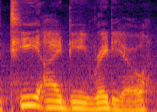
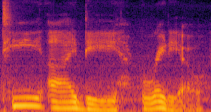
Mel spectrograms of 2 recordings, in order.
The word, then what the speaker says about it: TIDRadio: another installment of Julian's brandom projects uh recently TI radio which is how you're supposed to pronounce that TI D radio that kind of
